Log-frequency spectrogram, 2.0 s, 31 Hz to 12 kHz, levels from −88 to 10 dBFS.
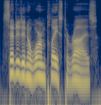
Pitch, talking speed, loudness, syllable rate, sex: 140 Hz, 235 wpm, -16 LUFS, 4.8 syllables/s, male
